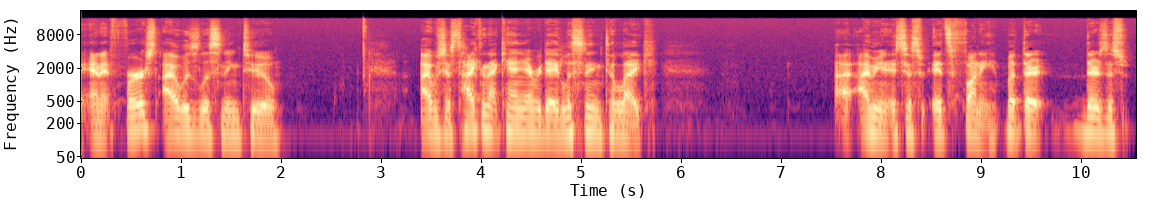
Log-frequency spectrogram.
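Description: A man in his forties appears as a podcast guest, telling his story in a casual interview setting. His mid-range voice has a sharp tone, and he speaks candidly and reflectively, rambling as he goes.

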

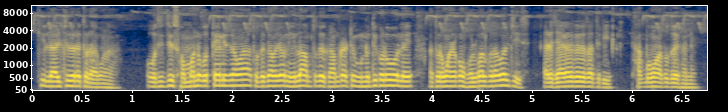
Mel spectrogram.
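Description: A boastful, foul-mouthed male neighborhood don from a comic cartoon, voiced by a woman, threatening everyone around him. The voice sits on the lower side and the words come quickly. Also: steady tone, mellow, dry recording, natural voice. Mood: blustering. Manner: boastful, threatening, heavy cursing.

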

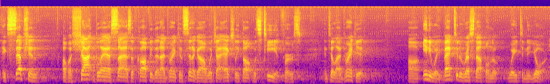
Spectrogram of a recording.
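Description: Older male keynote speaker reading his essay, even and wry, in a reverberant church hall. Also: mid-range voice. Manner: measured reading with dry asides and chuckles. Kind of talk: reading a personal essay aloud. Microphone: stand mic at a lectern. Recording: roomy hall with long reverb.

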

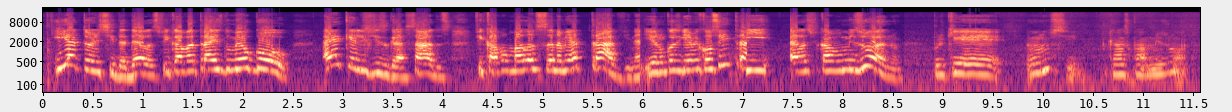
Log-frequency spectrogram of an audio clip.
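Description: A young woman vlogger with a São Paulo Brazilian accent tells a story in a quick, animated, slangy and self-mocking way. Her voice sits a bit high for a woman. It is recorded from slightly off the mic, with faint background noise. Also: distant mic. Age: young adult. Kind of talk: casual storytelling to camera.

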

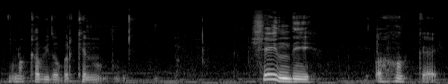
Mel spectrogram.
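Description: A man's voice: medium pitch, steady tone, brisk, darkish tone, slight background noise. Casual man commenting on gameplay. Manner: colloquial, mild swearing. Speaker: gamer.

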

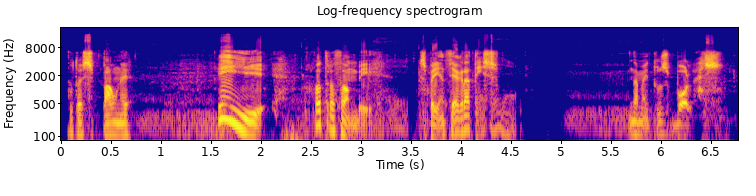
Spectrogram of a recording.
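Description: This gaming creator, not a native Spanish speaker, talks slowly over his gameplay, with big swings in pitch from a fairly low base and a creaky, pushed, bright sound. His casual commentary is chatty and jokey, heavy on swearing and startled outbursts. Slight background noise is present.

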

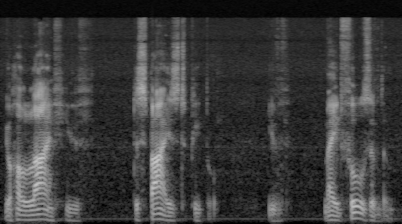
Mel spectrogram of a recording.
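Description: A man voicing a solemn talking raven who is Death, passing judgement slowly and portentously in a storybook tale. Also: rumbling low, creaky, fairly bright tone, heavily acted. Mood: accusing. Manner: slow, portentous, accusing. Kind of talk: storybook character voice.

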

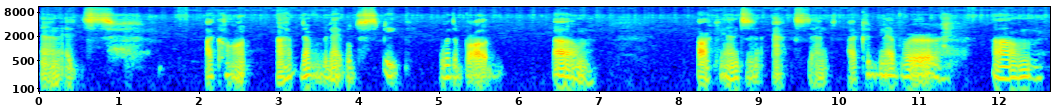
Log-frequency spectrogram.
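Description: The audio is poor, with slight background noise, as a middle-aged Norfolk vlogger talks from bed into a phone held close over her face. She rambles slowly and haltingly with many restarts and fillers, in an English accent tinged with American Southern. Her mid-range voice is gravelly and swings widely in pitch.

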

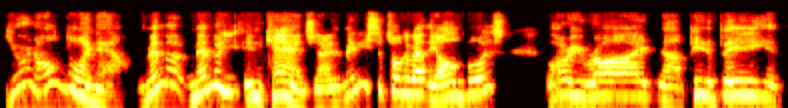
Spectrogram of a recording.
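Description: A man in his forties, a guest on a video call, telling stories in a laid-back, halting way. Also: high-pitched, very animated, breathy edge. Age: 40s. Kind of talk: casual interview chat.

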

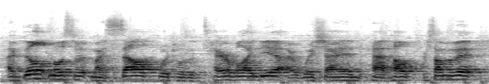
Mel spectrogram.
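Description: A man's voice: medium pitch, steady tone, a little fast. Young guy vlogging from his basement, upbeat and chatty, roomy echo, bit of music under it. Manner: upbeat, chatty, self-deprecating. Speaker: video creator and host. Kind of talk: casual behind-the-scenes vlog. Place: basement set, indoors. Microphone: handheld camera at arm's length and seated interview. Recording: echoey basement room with faint music.

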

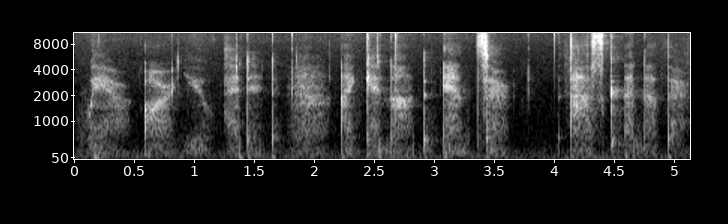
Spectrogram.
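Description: Playing a female alien examiner who is polite and matter-of-fact, a woman in her 20s whispers softly and breathily in an ASMR clip. She uses formal wording in a gentle, measured, halting way with small pauses. The recording, made in a small bedroom, is rough.

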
